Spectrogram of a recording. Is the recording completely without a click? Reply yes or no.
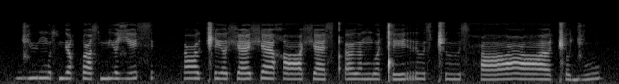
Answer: no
